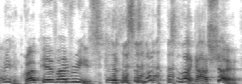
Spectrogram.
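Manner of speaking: high, loud mock protest; hammed-up retort with a laugh in it; retold comeback. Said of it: "And I'm like".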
